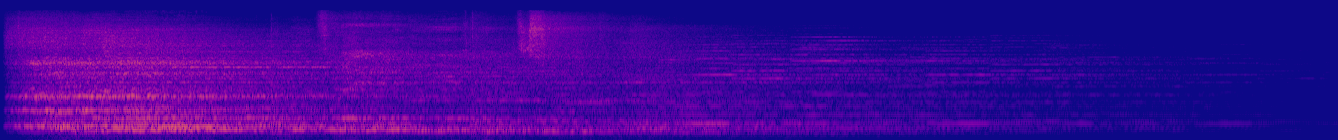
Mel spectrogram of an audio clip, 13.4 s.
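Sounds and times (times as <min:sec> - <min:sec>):
ambient water music: 0:00.0 - 0:08.1.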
